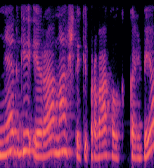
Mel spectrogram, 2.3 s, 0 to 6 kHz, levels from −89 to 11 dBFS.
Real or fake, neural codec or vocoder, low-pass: real; none; 5.4 kHz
